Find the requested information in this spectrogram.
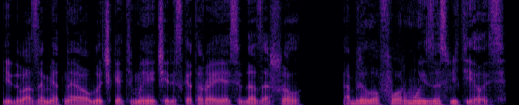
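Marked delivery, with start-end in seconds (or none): none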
